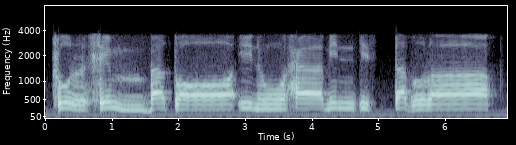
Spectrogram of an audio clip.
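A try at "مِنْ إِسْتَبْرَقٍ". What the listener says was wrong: من استبرق. रक लंबा नहीं करना उसको.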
